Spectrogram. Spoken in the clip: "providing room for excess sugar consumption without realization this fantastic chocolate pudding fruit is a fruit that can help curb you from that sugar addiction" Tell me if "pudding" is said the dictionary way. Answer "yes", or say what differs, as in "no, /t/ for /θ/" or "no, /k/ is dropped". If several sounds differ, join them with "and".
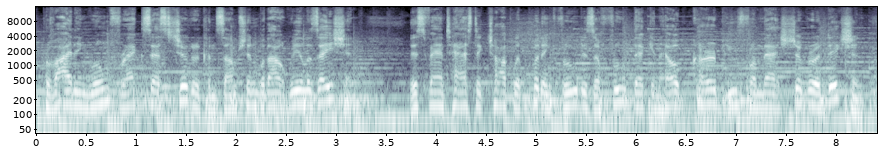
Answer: yes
